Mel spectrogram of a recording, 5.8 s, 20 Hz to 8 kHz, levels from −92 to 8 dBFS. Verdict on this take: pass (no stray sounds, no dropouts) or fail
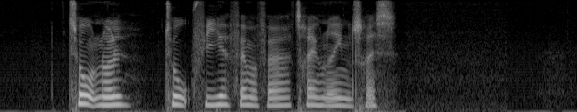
pass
